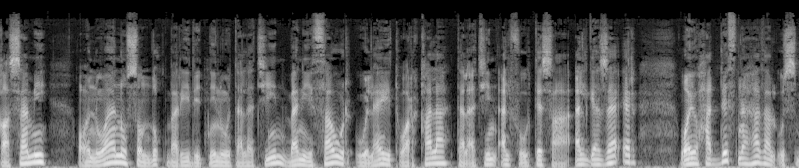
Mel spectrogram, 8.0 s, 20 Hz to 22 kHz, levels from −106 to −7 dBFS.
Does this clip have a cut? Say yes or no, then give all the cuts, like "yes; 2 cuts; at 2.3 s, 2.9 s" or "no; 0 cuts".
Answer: no; 0 cuts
